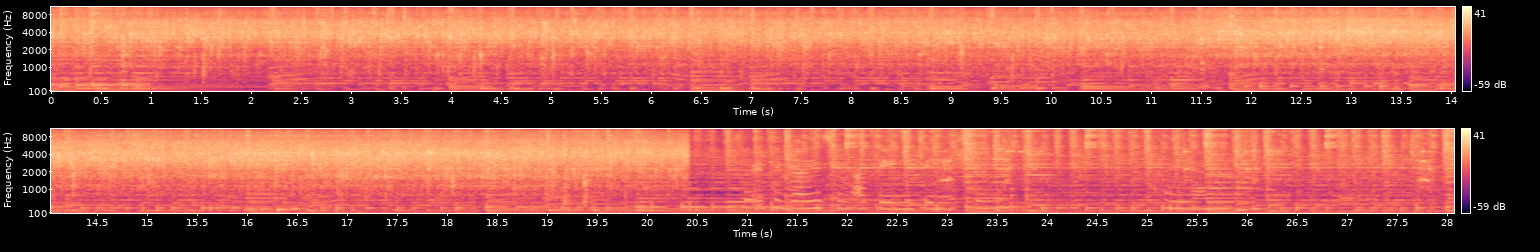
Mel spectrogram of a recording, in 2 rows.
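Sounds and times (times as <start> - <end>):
vegetables sizzling in hot oil: 0.0 - 20.4
background music: 0.0 - 28.0.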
